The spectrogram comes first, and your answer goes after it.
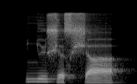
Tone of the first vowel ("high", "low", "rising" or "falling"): high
